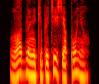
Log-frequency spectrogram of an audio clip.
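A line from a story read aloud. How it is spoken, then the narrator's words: Grumbled. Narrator (Russian): буркнул Альберт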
